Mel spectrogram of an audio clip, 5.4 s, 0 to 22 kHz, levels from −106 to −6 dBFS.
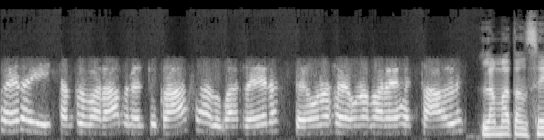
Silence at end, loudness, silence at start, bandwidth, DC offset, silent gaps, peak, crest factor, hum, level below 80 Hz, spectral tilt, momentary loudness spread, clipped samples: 0 s; -17 LUFS; 0 s; 16 kHz; under 0.1%; none; -2 dBFS; 16 dB; none; -64 dBFS; -3.5 dB/octave; 4 LU; under 0.1%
